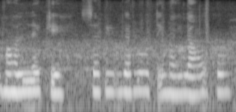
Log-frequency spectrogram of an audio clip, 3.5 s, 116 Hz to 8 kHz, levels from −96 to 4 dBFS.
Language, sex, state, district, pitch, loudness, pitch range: Hindi, female, Bihar, Saran, 245 Hz, -15 LUFS, 200-250 Hz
